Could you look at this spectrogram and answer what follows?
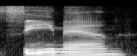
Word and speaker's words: Siemens: with some cool people it's pronounced C man C means don't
